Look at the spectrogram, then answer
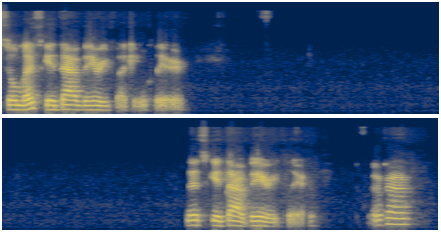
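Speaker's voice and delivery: tearful, speaking through tears, crying. Speaking to an audience who saw her wipe tears, tearful, crying. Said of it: "I didn't mean to cry".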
